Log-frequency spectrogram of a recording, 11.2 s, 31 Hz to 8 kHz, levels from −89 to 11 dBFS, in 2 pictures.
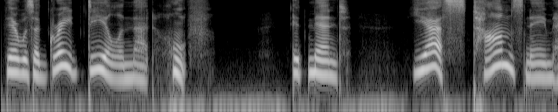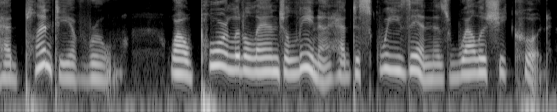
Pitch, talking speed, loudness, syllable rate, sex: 215 Hz, 160 wpm, -18 LUFS, 4.3 syllables/s, female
